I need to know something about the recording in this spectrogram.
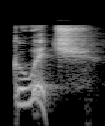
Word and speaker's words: Dhuit: - "wash-a" And the last word is Dhuit, pronounced "gwitch" Go put it all together now.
